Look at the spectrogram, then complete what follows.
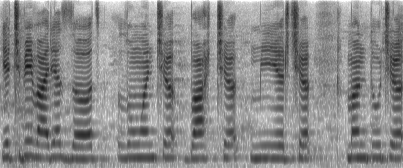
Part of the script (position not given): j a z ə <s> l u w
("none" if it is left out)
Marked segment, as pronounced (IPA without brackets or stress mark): t͡s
